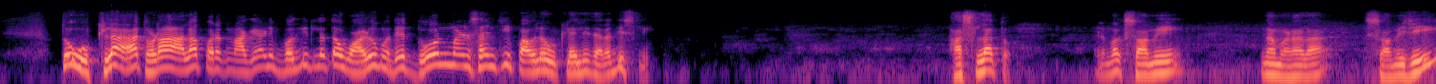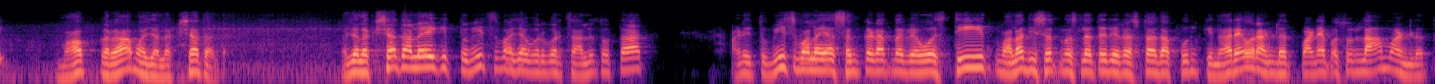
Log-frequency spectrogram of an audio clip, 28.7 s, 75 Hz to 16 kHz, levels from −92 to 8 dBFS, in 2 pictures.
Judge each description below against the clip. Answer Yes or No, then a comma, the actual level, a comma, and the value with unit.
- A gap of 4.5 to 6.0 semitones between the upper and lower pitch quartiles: Yes, average, 5.0 semitones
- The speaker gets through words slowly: No, average, 115 wpm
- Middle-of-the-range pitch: Yes, medium, 165 Hz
